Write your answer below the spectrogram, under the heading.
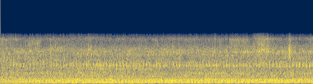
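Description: Fishing charter boat's engine running steadily, a constant low hum with no change in pitch.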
